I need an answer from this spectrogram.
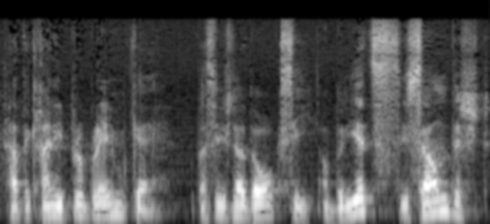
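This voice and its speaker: A middle-aged man preaching a sermon, moving between quiet, reflective passages and raised, emphatic speech. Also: medium pitch, expressive, fast talker, slightly rough.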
